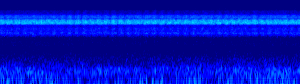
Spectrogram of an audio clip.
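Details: Cicadas singing in summer: a loud, steady, hissing high buzz with slight rapid pulsation, constant in volume from start to finish, over faint low background noise.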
